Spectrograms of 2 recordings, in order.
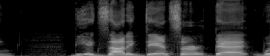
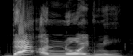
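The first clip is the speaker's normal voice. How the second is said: louder, slow and pointed, really irritated; fed up, voice raised and deliberate; annoyed, raised voice; 4 semitones higher, 9 dB louder than usual. Real, not acted. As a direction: lean hard into the annoyance. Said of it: "my voice is getting elevated".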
